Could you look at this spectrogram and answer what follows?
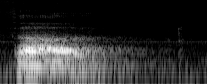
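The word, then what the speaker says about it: það: Y después tenemos thad. Fíjense que ahí tenemos dos interdentales, una sonora y otra sorda.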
